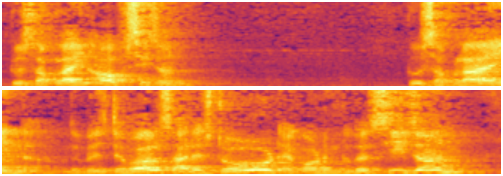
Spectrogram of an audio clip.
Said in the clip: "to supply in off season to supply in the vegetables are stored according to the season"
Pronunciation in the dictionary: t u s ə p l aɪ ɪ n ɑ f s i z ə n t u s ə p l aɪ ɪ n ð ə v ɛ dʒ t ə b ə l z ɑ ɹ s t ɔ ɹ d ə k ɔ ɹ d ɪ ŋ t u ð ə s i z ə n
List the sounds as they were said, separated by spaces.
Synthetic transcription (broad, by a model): t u s ə p l aɪ ɪ n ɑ p s i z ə n t u s ə p l aɪ ɪ n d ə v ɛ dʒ t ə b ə l s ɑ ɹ s t ɔ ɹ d ə k ɔ ɹ d ɪ ŋ t u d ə s i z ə n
